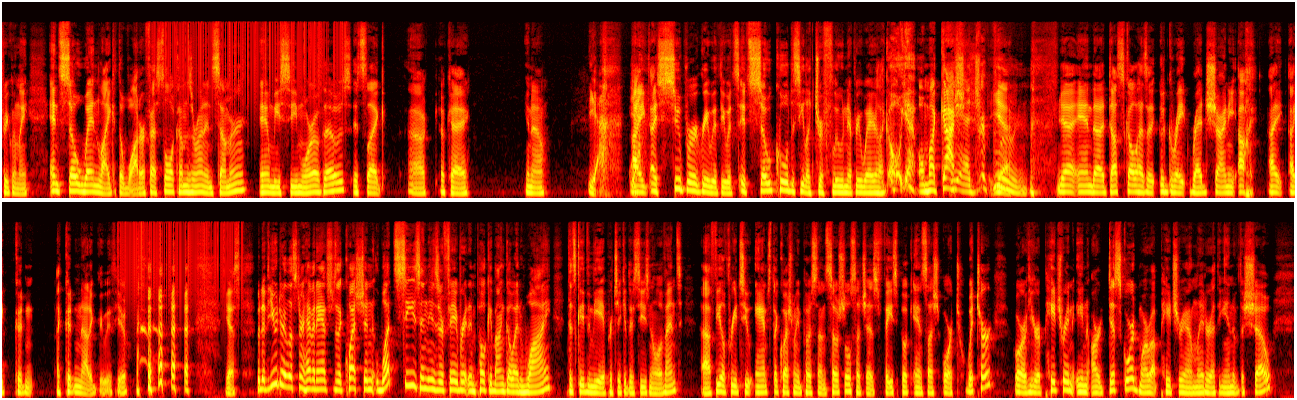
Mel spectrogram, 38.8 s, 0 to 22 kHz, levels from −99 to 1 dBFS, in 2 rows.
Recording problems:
crackling; noticeable; from 2 to 5 s and from 21 to 23 s; 20 dB below the speech

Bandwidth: 14.5 kHz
